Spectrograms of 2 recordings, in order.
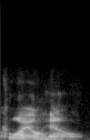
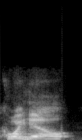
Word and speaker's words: Coy Hill: find a bottle of Coil Hill, Coy Hill? I'm saying it wrong. I keep saying Coil. That's wrong. Anyway, you guys find a bottle of Coy Hill and you are willing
